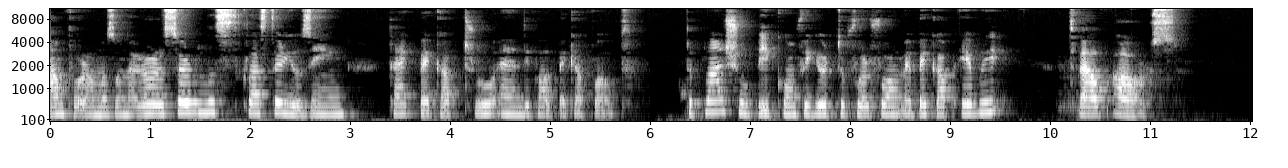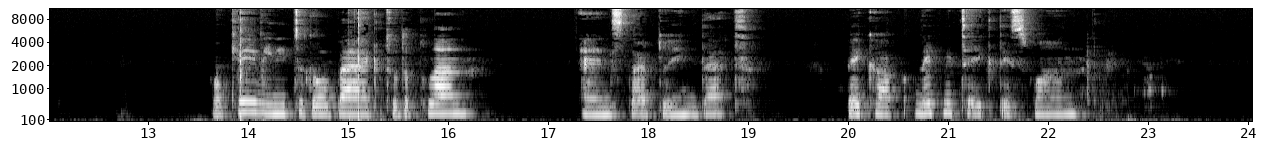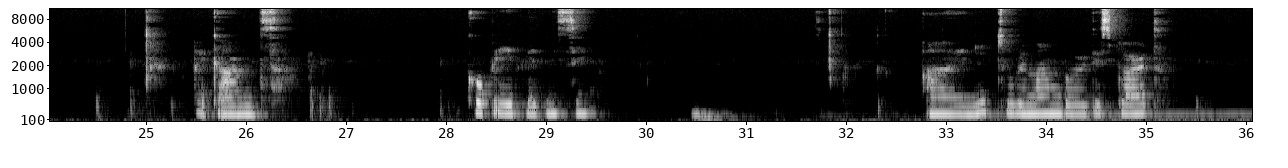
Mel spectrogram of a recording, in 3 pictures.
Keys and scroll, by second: 14.0 Tab, 15.3 Tab.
